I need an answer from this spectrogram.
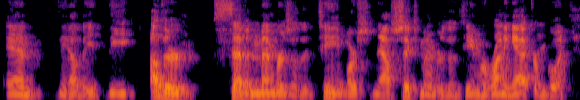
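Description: A middle-aged man, a former airman, telling lively anecdotes in a casual conversation and chuckling often. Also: lowish voice, brisk. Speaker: podcast guest, former military airman.

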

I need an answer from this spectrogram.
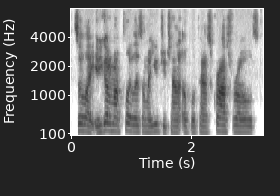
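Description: Brief: man, early 30s, slightly high voice, casual ministry livestream host, rambling and friendly-paced. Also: flat delivery, fast. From United States. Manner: chatty, repeats himself, keeps asking "right?".

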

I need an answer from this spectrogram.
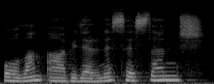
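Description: A woman narrating a fairy tale in a calm, measured reading. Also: sits low. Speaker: storyteller.

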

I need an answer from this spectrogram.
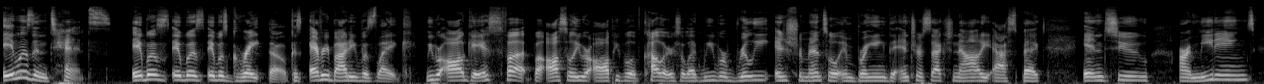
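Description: Frank, chatty young woman, lowish voice. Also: brisk, no echo, studio quality. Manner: frank and chatty, heavy use of "like", animated swings in pitch. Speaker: podcast host. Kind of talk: candid personal storytelling.

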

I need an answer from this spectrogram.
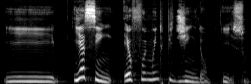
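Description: A woman with a Brazilian Portuguese accent, a guest and marathon runner, telling her story in an animated, emphatic way and often repeating words. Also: medium pitch, slow. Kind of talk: personal storytelling in conversation.

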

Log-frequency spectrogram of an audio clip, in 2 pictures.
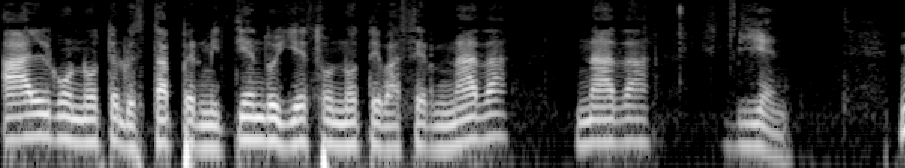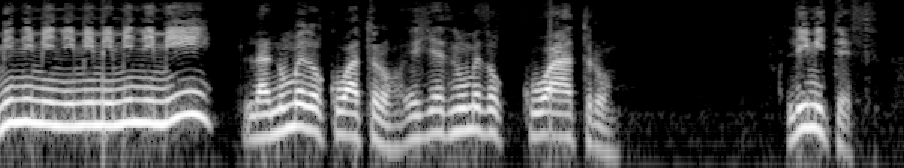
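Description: A man's voice: medium pitch, expressive, unhurried, a little mellow, no room sound. A man hosting a radio podcast, giving live numerology readings and firing teasing questions at listeners by name.

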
